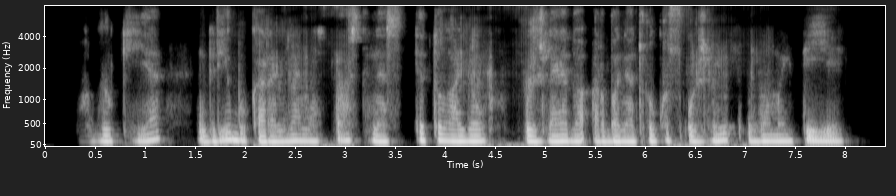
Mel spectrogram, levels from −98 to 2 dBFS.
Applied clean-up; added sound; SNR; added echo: neural mask model Resemble Enhance denoiser.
